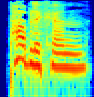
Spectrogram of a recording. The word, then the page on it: publican: {'pʌbləkən}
